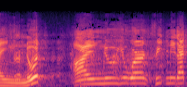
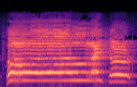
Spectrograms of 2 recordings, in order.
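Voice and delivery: drawn-out shout back; long bellowed echo; 7 semitones higher, much slower than usual. Acted. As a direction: echo the order slowly. Echoing the shouted command.

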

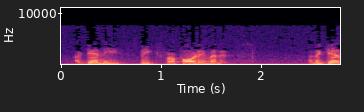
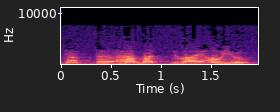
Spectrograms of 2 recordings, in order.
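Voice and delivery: raised prim lady voice; 9 semitones higher, 4 dB louder than usual. Acted. Customer to porter, a raised fussy lady voice. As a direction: play the fussy rich lady.

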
